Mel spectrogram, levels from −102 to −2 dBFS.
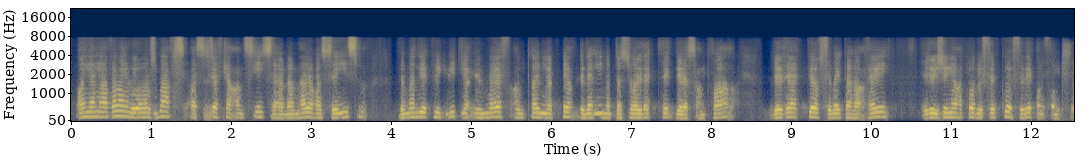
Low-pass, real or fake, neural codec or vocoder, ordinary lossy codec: none; fake; codec, 16 kHz, 0.5 kbps, FreqCodec, smaller model; none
